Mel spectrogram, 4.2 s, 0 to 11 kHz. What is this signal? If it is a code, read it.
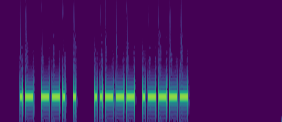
Morse code, heard as a keyed tone, about 30 wpm, 700 Hz. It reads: AGE 21
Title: Practice QSO - Exchange 3 - More Info - 30wpm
